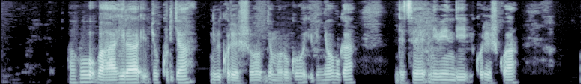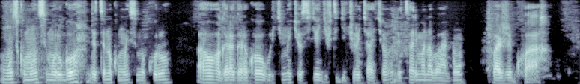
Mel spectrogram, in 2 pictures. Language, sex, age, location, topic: Kinyarwanda, male, 25-35, Kigali, finance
